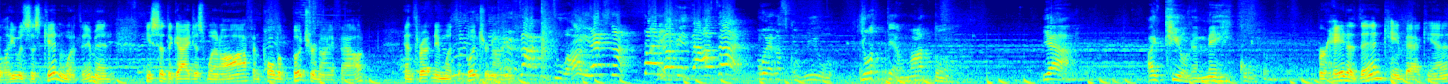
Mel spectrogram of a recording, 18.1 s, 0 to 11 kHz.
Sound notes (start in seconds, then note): 9.0 speaking spanish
